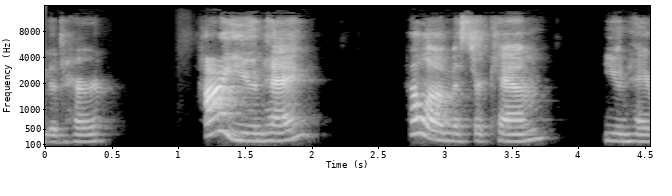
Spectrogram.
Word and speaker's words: Unhei: joey she nodded slowly yes it's pronounced yoon hey and it means grace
